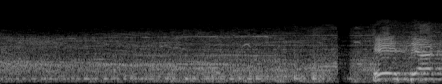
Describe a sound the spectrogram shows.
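A large crowd cheers and murmurs outdoors.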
